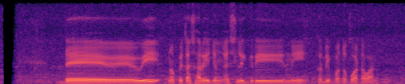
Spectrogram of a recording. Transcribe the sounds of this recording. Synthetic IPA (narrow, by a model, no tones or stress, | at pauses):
dɛ | winɔpit̪asaɾid͡ʒəŋɛ̰sliɡɾinikərdipɔt̪ɔkuwat̪awan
